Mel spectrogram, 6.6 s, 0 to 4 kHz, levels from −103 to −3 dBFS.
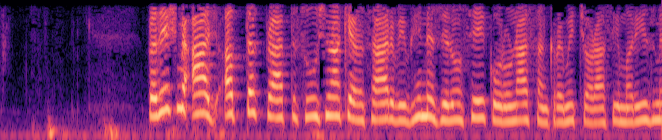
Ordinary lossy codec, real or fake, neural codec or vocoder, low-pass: none; real; none; 3.6 kHz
